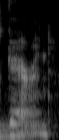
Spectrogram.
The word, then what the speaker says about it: Garand: the description ok m1 grand or I i believe the credit correct pronunciation is garand um but because I've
